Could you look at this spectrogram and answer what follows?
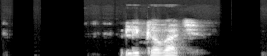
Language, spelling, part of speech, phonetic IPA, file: Russian, ликовать, verb, [lʲɪkɐˈvatʲ], Ru-ликовать.ogg
- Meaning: to rejoice (at, over), to triumph (over), to exult (at, in)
